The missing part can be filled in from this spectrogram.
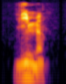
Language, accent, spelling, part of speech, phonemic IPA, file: French, France, limes, noun, /lim/, LL-Q150 (fra)-limes.wav
- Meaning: plural of lime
